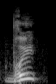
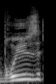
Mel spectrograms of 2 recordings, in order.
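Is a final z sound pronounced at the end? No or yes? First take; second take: No; Yes. First: The final z sound is silent. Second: The final z sound is pronounced. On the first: The speaker calls it right. "ça se dit Bru, effectivement" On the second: The speaker calls it wrong. "j'ai prononcé le Z, pardonnez-moi"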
